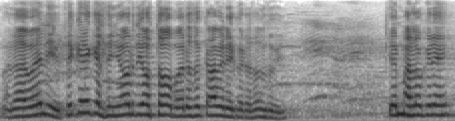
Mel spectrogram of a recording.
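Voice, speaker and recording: Man, preacher, Pentecostal sermon, fervent, very high-pitched, call-and-response with the congregation. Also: fast, noisy background. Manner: fervent, swings from quiet pleading to shouting; calls on the congregation for amens.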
